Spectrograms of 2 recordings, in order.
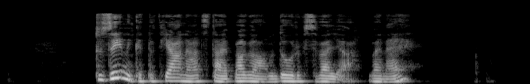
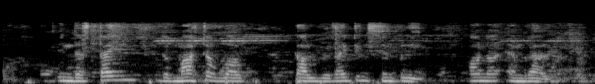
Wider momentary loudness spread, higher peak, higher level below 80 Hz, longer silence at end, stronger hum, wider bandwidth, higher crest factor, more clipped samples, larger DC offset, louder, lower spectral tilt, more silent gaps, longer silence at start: about the same, 10 LU vs 11 LU; about the same, -4 dBFS vs -4 dBFS; second, -62 dBFS vs -54 dBFS; first, 1.2 s vs 0 s; neither; first, 11.5 kHz vs 7.6 kHz; about the same, 20 dB vs 20 dB; neither; neither; about the same, -22 LUFS vs -24 LUFS; first, -6 dB/octave vs -3.5 dB/octave; neither; first, 0.95 s vs 0.05 s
